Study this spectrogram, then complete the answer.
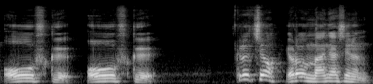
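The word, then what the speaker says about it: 往復: 발음은 오후그 오후 그렇죠 여러분 많이 하시는 복습 제가 강조하죠 복습하시는 거 발음은 후크슈 후크슈 앞에 한자는 숫자예요.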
